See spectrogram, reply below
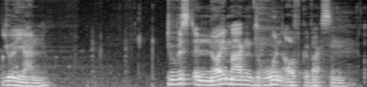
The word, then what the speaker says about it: Neumagen-Dhron: Leute sagen, also das Neumagen sagen Leute meistens richtig, aber Dhron wird manchmal mit T oder das H an einer anderen Stelle ausgesprochen, dann ist es so Neumagen. Drohon oder sowas, das ist ganz lustig, genau.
